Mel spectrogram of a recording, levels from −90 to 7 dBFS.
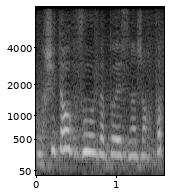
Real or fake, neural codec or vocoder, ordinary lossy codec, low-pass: fake; codec, 16 kHz, 0.5 kbps, FunCodec, trained on Chinese and English, 25 frames a second; none; none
